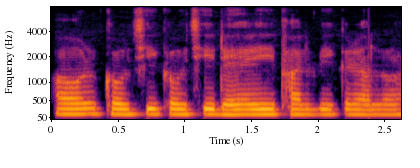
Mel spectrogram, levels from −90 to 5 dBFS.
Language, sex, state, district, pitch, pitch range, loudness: Magahi, male, Bihar, Lakhisarai, 135 Hz, 135-140 Hz, -16 LUFS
